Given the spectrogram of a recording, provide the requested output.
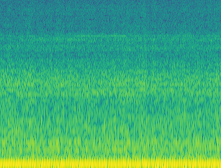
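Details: Mini Cooper after new spark plugs: loud, steady low drone at idle with an even pulse and no stumble; normal idle.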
